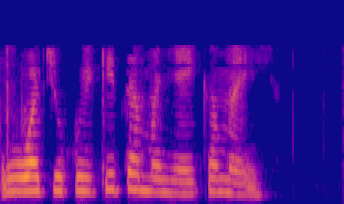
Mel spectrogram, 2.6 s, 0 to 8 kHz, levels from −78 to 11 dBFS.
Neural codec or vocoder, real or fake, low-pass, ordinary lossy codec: none; real; 7.2 kHz; AAC, 16 kbps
